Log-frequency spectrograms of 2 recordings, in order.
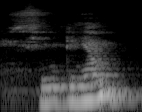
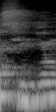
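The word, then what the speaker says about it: Psidium: है सीडीएम गुवा जावा सीयम गवा जावा ग जावा नहीं होता है गवा जावा होता है ठीक है इसके अंदर प साइलेंट होता है सीम गवा जावा ठीक है बात करते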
